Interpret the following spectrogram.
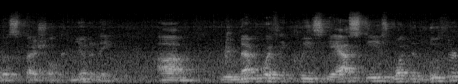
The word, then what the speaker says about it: Ecclesiastes: So we have Ecclesiastes, which some people wrongly pronounce Ecclesiastics.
